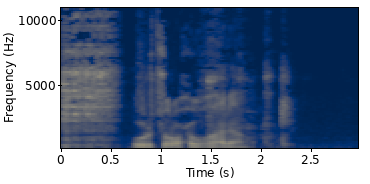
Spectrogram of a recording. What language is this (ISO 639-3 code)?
kab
